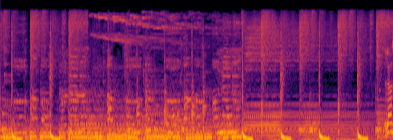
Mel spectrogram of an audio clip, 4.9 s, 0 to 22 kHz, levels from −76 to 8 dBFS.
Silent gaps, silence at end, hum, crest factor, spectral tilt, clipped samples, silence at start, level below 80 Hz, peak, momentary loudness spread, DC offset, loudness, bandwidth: none; 0 s; none; 12 dB; -5.5 dB/octave; under 0.1%; 0 s; -18 dBFS; 0 dBFS; 3 LU; under 0.1%; -13 LUFS; 16.5 kHz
